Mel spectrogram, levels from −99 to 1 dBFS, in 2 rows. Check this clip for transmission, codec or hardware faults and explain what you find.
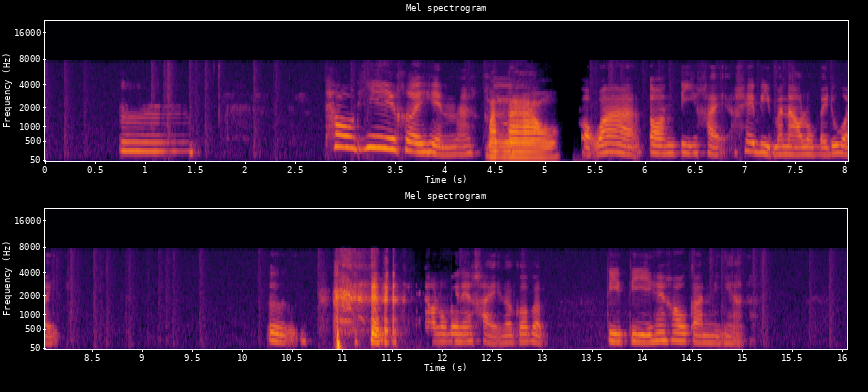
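Two faults stand out, both of one kind: speech suppressed in double talk. From 4.72 to 5.42 s the speech drops sharply, falling by roughly 40 dB for about 0.7 s. From 11.09 to 12.15 s it drops again by a similar depth for about a second. The likely cause is an echo canceller facing both ends talking at once. It could not tell this talker from the loudspeaker echo, so it turned everything down. The speech sinks almost to silence, then returns. The call's microphone processing leaves nothing above 8 kHz.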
